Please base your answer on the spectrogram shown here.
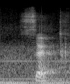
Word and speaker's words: sec: it's pronounced as full one exception are words that ends with the letter c such as SEC yes that's an exception that's SEC okay exactly which means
